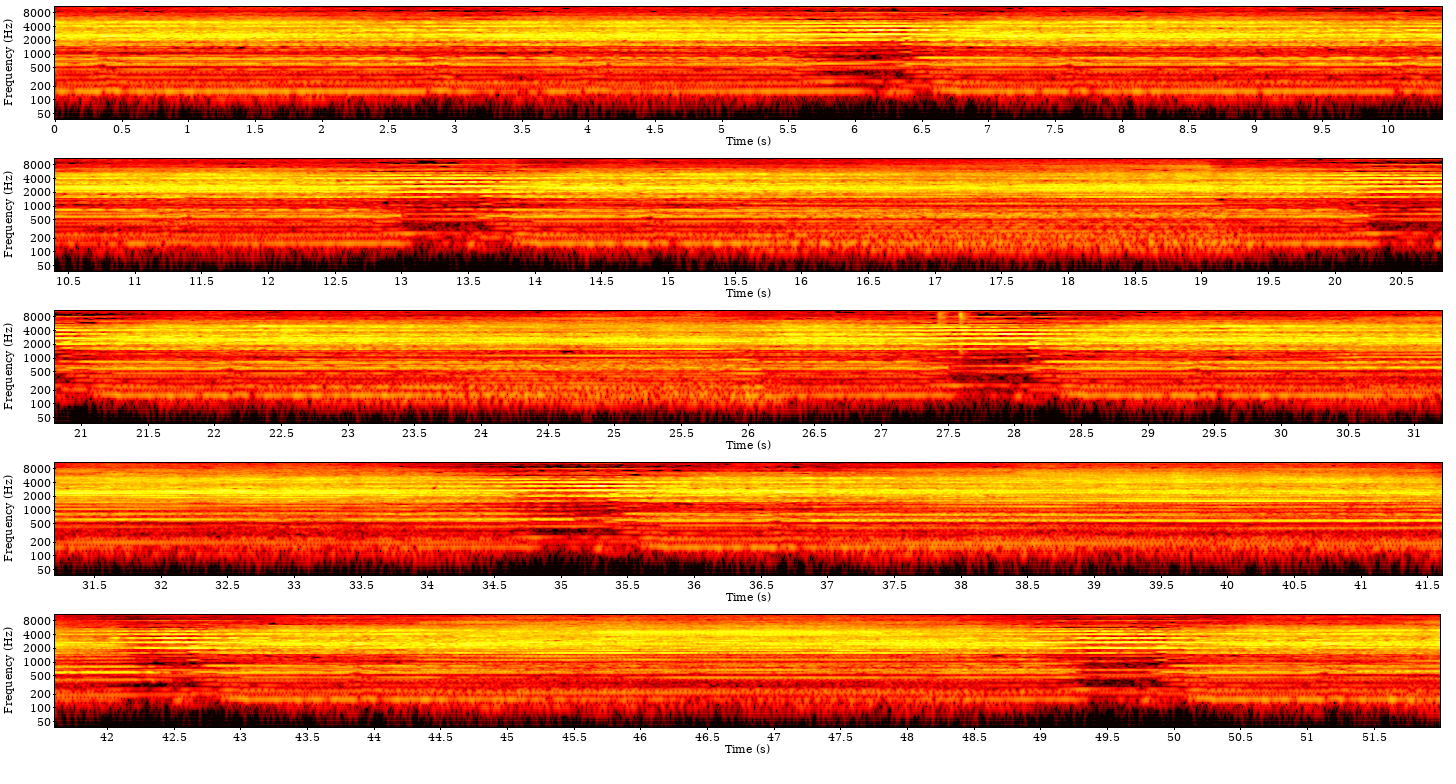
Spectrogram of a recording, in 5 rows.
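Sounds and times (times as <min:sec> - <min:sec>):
saxophone drone through effects: 0:00.0 - 0:52.0.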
